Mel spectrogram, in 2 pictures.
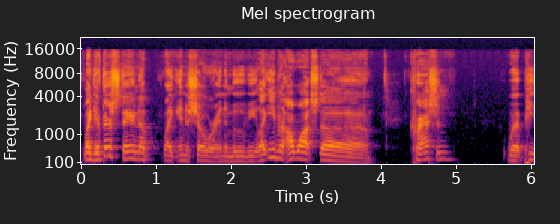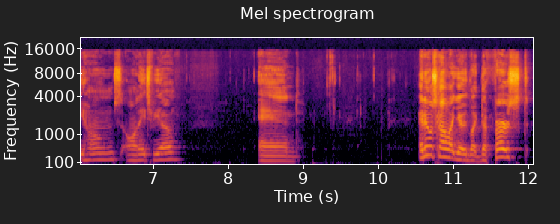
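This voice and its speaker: A young podcast host rambles casually and swears a lot, repeating himself, often restarting, and plugging gaps with "bro" and "you know what I mean." His voice is a little high, expressive and darkish, unhurried, with frequent pauses.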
